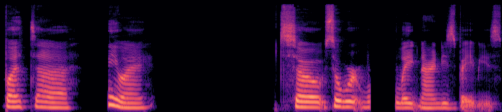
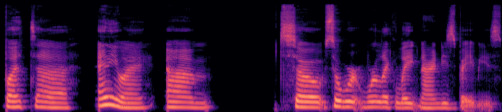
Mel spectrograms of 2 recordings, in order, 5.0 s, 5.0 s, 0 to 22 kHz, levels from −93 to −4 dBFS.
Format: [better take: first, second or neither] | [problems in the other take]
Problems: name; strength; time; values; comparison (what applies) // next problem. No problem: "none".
second | audio cutting out; at 1 s, at 1.5 s for 0.5 s and at 3.5 s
